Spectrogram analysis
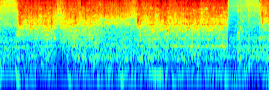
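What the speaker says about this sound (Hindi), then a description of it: "अब इसमें पानी डालेंगे।" Tap water gushes steadily into a vessel holding spinach leaves for washing, a loud close continuous pour with a brief dip near the end.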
